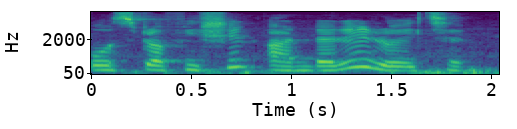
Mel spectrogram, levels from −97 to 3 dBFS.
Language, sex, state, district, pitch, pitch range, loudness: Bengali, female, West Bengal, Dakshin Dinajpur, 220 Hz, 210-340 Hz, -23 LUFS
